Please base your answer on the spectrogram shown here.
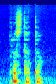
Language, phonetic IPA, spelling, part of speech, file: Polish, [prɔˈstata], prostata, noun, LL-Q809 (pol)-prostata.wav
